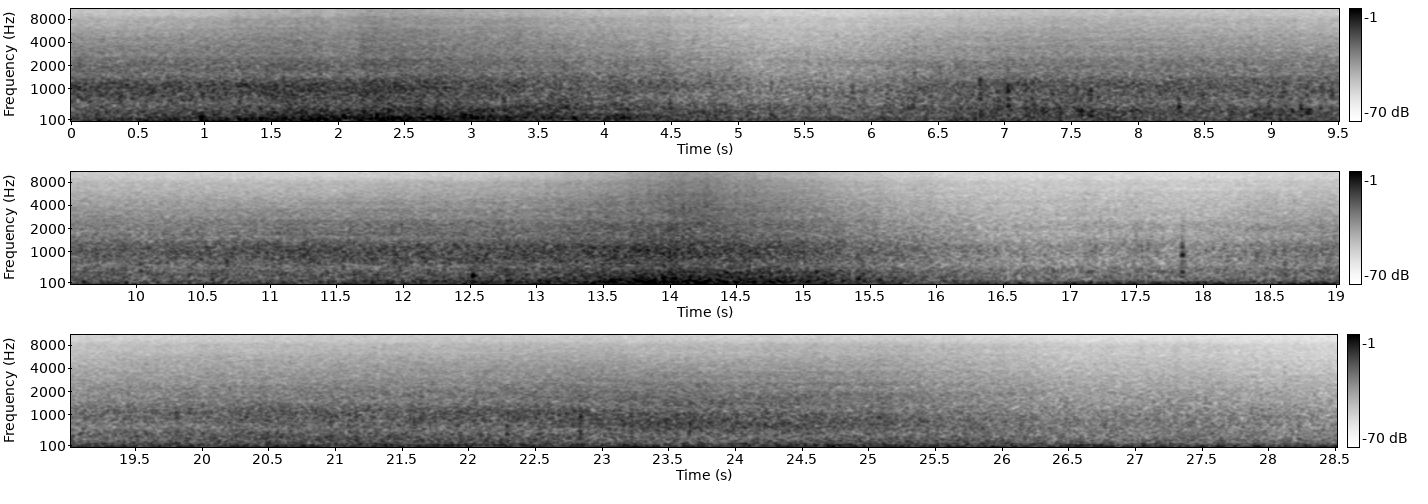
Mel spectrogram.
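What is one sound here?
Foamy water washes and hisses over rocks close by.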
